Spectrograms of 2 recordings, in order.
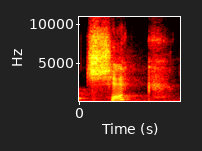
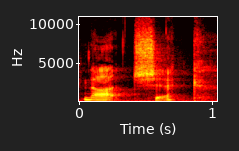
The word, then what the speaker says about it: chic: completely different word and is pronounced Chic not chick so we were running around AOL chat rooms in 1999 with screen names like snowboarder chic 1988.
